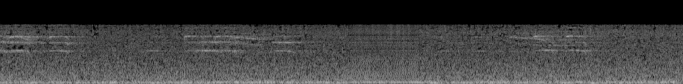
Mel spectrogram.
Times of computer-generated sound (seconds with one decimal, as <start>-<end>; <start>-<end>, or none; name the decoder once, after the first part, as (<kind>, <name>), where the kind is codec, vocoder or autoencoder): 3.5-4.2 (codec, ZipCodec)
